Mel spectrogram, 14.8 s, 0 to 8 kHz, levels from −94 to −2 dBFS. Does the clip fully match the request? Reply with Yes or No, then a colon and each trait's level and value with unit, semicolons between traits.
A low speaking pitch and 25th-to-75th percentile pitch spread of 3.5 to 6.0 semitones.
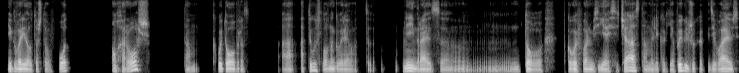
No: very low, 90 Hz; average, 2.8 semitones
